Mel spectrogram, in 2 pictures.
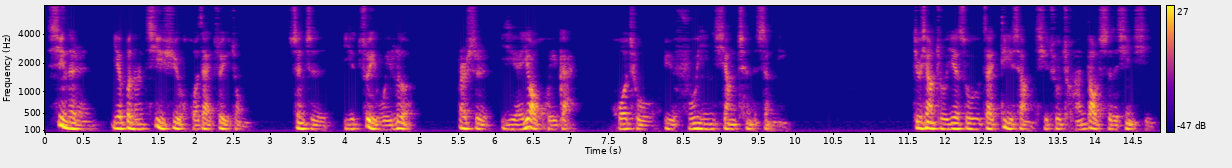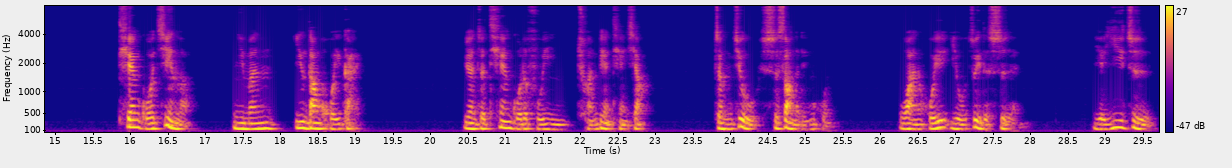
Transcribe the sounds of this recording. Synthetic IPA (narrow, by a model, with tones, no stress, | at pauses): ɕi˥˩nd̪ə˩ɻə˧˥n | jɛ˨˩pu˥˩nɤ˧˥ŋt͡ɕi˥˧ɕy˥˩xwɔ˧˥t͡sa˥˧ɪt͡swe˥˩ɪʈ͡ʂʊ˥ŋ | ʂə˥˧nʈ͡ʂɻ̩˥˩ | i˨˩t͡swe˥˩ɪwe˧˥ɪlɤ˥˩ | ə˞˧˥ʂɻ̩˥˩jɛ˨˩jɑ˥˩ʊxwe˧˥ɪka˨˩ɪ | xwɔ˧˥ʈ͡ʂʰu˥y˨˩fu˧˥i˥nɕjɑ˥ŋʈ͡ʂʰə˧˥nd̪ə˨ʂɤ˥ŋmi˥˩ŋ | t͡ɕjo˥˧ʊɕjɑ˥˩ŋʈ͡ʂu˨˩jɛ˥s̬u˥t͡sa˥˧ɪt̪i˥˧ʂɑ˥˩ŋt͡ɕʰi˨˩ʈ͡ʂʰu˥ʈ͡ʂʰwa˧˥nt̪ɑ˥˩ʊʂɻ̩˧˥d̪ə˧ɕi˥˩nɕi˥ | t̪ʰjɛ˥nkwɔ˧˥t͡ɕi˥˩nlə̰˩ | ni˨˩mə˧n | i˥ŋt̪̬ɑ˥ŋxwe˧˥ɪka˨˩ɪ | ɥɛ˥˧nʈ͡ʂɤ˥˩t̪ʰjɛ˥nkwɔ˧˥ɾə˧fu˧˥i˥nʈ͡ʂʰwa˧˥npjɛ˥˩nt̪ʰjɛ˥nɕjɑ˥˩ŋ | ʈ͡ʂɤ˨˩ŋt͡ɕjo˥˩ʊʂɻ̩˥˧ʂɑ˥˩ŋd̪ə˩li˧˥ŋxwə˧˥n | wa˨˩nxwe˧˥ɪjo˨˩ʊt͡swe˥˩ɪd̪ə˩ʂɻ̩˥˩ɻə˧˥n | jɛ˨˩i˥ʈ͡ʂɻ̩˥˩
